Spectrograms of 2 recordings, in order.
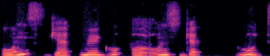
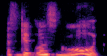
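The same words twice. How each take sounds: First: Slow take that slips to "Uns geht mir gu-" before fixing it; mistaken phrasing. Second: Said in the usual way. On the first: Shown as a demonstration. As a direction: stumble through the wrong version slowly. (ucapan keliru yang pelan dan tersendat) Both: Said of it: "Oh my God, aku lupa".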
